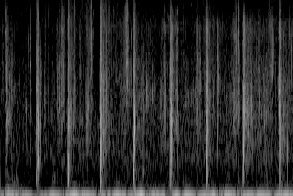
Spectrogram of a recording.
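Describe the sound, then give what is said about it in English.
Quick, evenly paced running footsteps of students on a prayer run strike a hard road surface, about three per second, each a crisp slap over a low rumble of outdoor background noise, with no talking. “The run is about having human footsteps cover the entire distance in prayer.”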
